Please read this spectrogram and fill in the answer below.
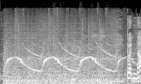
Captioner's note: siren wailing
